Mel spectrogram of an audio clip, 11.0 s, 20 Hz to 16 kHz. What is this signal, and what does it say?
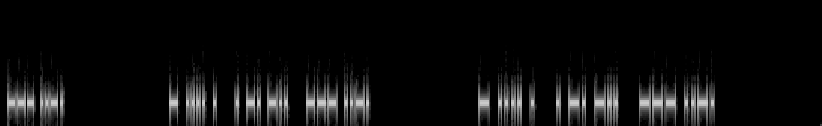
Morse code, heard as a keyed tone, about 33 wpm, 700 Hz. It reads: OF THE END OF THE END OF
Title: Speed-Racing - Sets of 3 Words 28wpm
